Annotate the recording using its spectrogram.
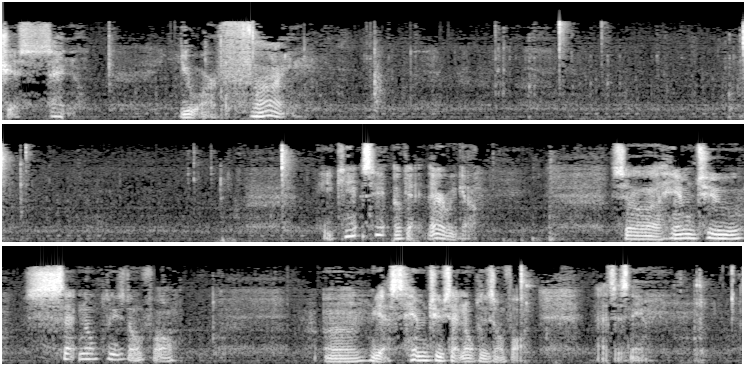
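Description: Plastic toy parts click and rattle as a hand moves them.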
